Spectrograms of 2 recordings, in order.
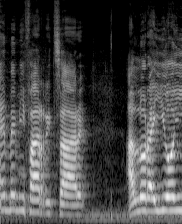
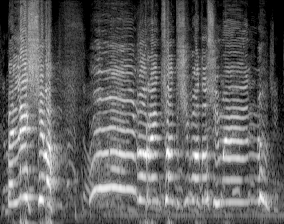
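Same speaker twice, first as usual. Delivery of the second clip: high, loud goal scream; excited shout; 11 semitones higher, 5 dB louder than usual. Real, not acted. Goal celebration.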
